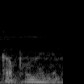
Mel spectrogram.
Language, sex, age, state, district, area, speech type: Assamese, male, 60+, Assam, Golaghat, urban, spontaneous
